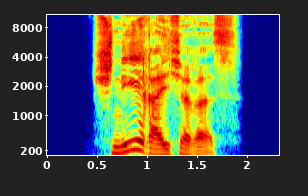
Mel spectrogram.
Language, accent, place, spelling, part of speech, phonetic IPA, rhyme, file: German, Germany, Berlin, schneereicheres, adjective, [ˈʃneːˌʁaɪ̯çəʁəs], -eːʁaɪ̯çəʁəs, De-schneereicheres.ogg
- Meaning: strong/mixed nominative/accusative neuter singular comparative degree of schneereich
